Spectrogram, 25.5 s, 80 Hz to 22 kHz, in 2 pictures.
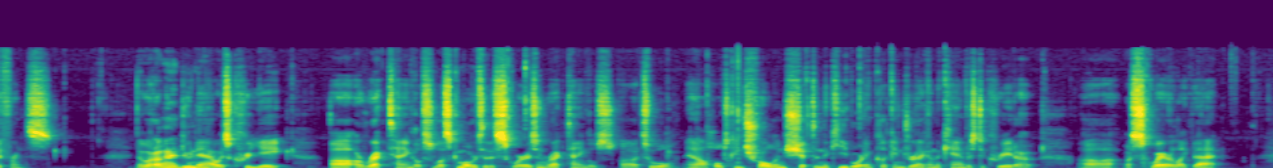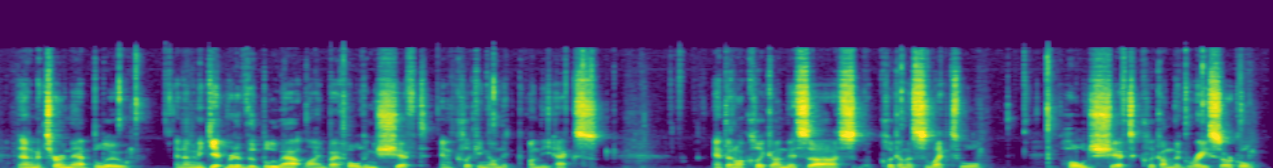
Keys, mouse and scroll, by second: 5.3 click, 8.9-11.9 ctrl+shift+drag, 14.2 click, 17.9 shift+click, 22.0 click, 24.8 shift+click.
